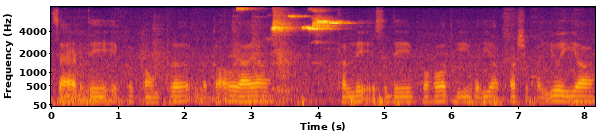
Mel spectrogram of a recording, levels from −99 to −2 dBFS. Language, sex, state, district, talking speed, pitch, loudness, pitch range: Punjabi, male, Punjab, Kapurthala, 130 wpm, 115 Hz, -15 LUFS, 110-115 Hz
